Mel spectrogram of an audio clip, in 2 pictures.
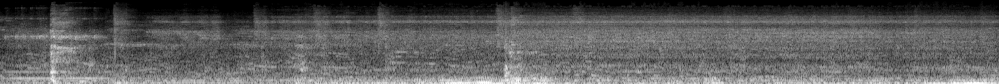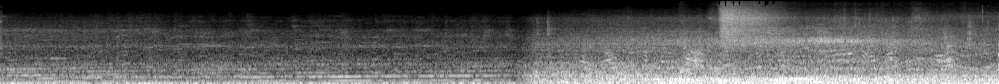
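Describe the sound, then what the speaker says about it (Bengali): A passenger train pulling into a station platform where people wait, its rumble and screeching wheels building and growing louder toward the end, with voices and a cough among the waiting crowd. "আমার যাওয়ার ট্রেন এখন চলে আসলো।"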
